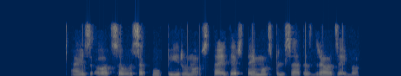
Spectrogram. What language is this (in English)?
Latgalian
